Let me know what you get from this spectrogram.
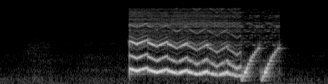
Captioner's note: Pacman death tolls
